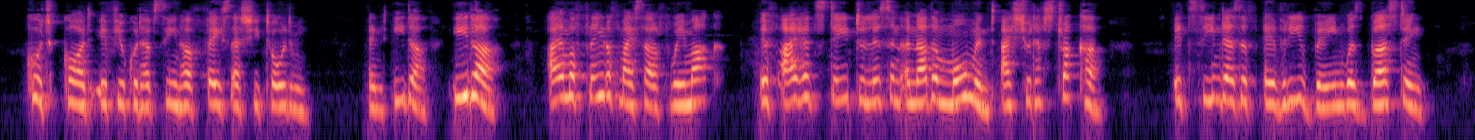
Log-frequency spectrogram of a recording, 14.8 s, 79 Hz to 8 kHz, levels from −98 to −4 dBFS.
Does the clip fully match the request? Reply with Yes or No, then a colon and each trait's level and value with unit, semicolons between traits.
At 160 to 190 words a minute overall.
Yes: average, 175 wpm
